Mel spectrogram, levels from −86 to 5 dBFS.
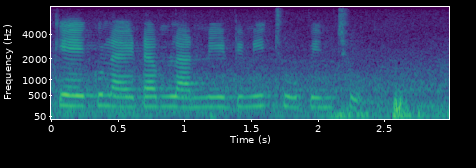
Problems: constant background noise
